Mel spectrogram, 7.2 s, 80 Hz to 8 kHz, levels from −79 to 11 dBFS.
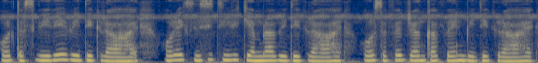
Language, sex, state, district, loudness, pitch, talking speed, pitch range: Hindi, female, Arunachal Pradesh, Papum Pare, -15 LUFS, 215 Hz, 190 wpm, 200-220 Hz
